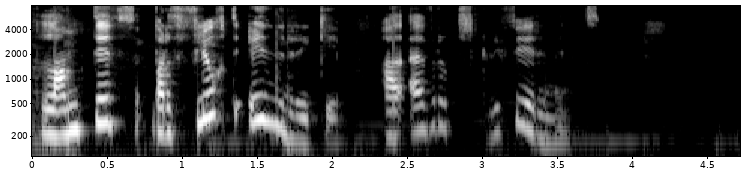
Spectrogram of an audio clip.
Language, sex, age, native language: Icelandic, female, 20-29, Icelandic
